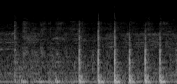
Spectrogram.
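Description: Six sharp knocks about a sixth of a second apart over low mains hum; a dry, worn tuning wheel shaft knocking as it turns.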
